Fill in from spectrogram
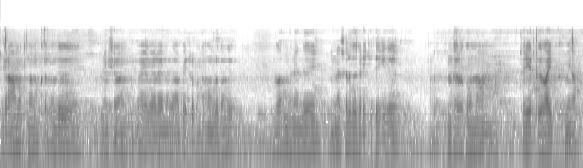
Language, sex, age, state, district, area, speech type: Tamil, male, 45-60, Tamil Nadu, Tiruvarur, urban, spontaneous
